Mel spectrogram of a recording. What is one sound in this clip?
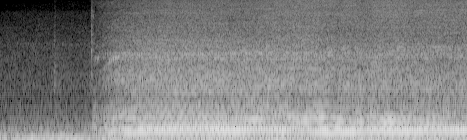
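A lawn mower motor starts up and runs with a steady whirring hum.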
